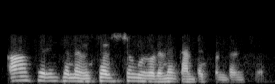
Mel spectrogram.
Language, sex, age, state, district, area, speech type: Tamil, male, 18-30, Tamil Nadu, Salem, rural, conversation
